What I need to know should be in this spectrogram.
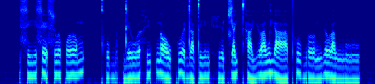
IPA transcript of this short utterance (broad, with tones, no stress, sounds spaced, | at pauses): s iː˩˧ s e˧˩ s u˧ ə̯ p ɤː˧˥ m | kʰ u˩˧ b o˧˩ k̚ d e˩˧ ʋ u˩˧ ə̯ h iː˧˥ p̚ n ɔː˧˩ w k u˥˨ ə̯ d a˧˩ t̪ iː˩ n h i˩˧ ə̯ t͡ɕ a˧˥ j t̪ʰ a˩˧ j ʋ a˧˥ w j aː˩ pʰ uː˥˨ b ɤː˧˩ ŋ i˧ ə̯ ʋ a˩ w ŋ uː˩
